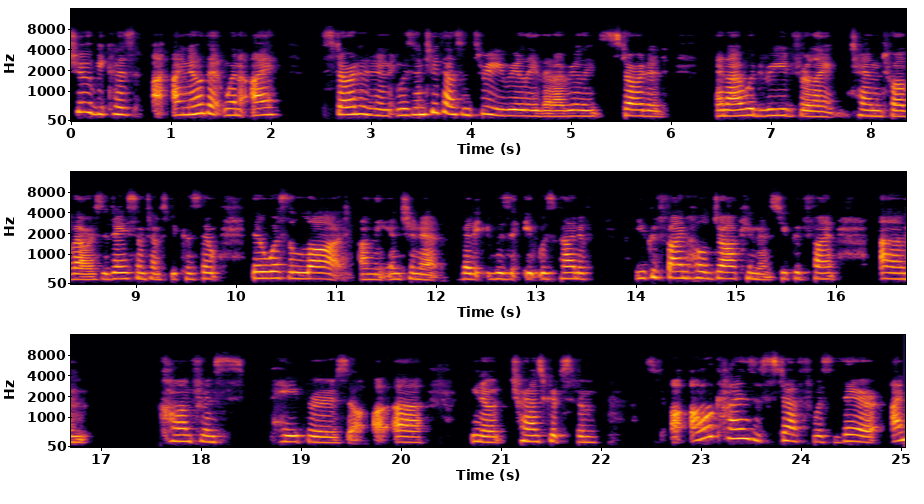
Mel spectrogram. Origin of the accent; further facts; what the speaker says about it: Montreal, Quebec, Canada; born there; I was born in Montreal, Canada, province of Quebec, French-Canadian Catholic province of Canada, with a lot of control by the Vatican, the Catholic Church, on the population here.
